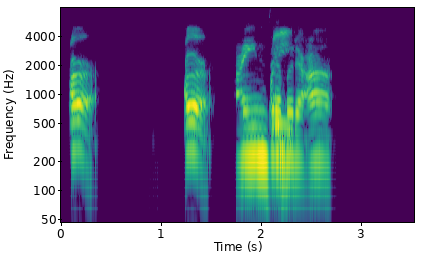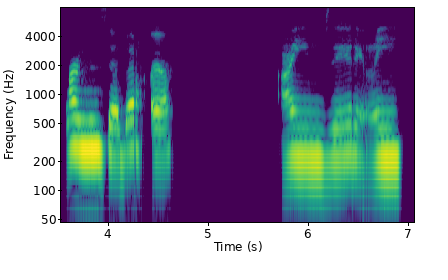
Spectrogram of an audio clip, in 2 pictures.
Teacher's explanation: عین کا مخرج حلق کا درمیانی حصہ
